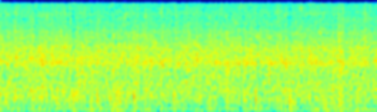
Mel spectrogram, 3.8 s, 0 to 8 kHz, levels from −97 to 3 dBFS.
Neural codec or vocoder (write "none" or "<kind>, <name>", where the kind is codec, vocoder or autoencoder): none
